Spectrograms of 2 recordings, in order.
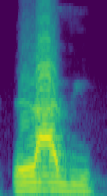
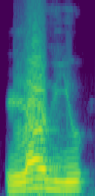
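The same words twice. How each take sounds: First: LOVE as "lahv" in a Ghanaian accent. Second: LOVE as "lawv" in a Nigerian accent; rounded "aw" in love, Nigerian style. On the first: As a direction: open "ah" in love, Ghanaian style. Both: Shown as a demonstration. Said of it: "au niveau de la prononciation".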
